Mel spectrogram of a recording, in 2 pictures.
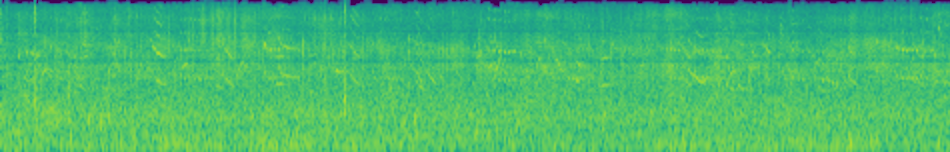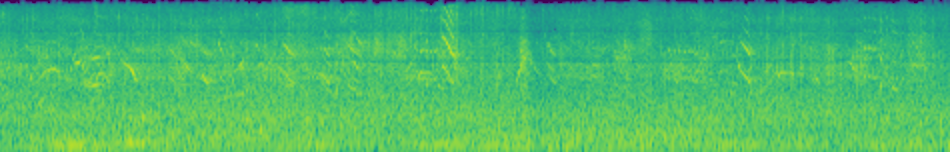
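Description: A large colony of cliff swallows calling: a dense chorus of short, overlapping chirps and creaky notes, many sliding down in pitch, going on without a break over a steady low rumble.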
